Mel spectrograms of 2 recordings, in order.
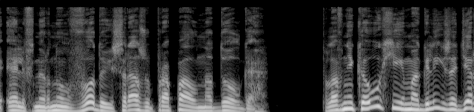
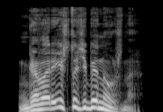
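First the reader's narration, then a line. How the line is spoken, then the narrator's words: Smirking grunt. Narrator (Russian): хмыкнул я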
